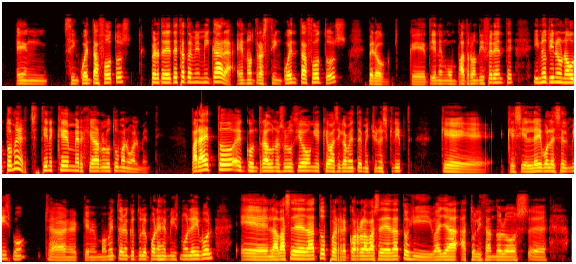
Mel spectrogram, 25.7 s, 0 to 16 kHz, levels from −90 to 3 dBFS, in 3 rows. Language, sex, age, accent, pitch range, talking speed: Spanish, male, 30-49, Spanish, 130-165 Hz, 205 wpm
